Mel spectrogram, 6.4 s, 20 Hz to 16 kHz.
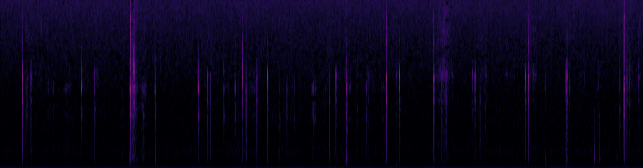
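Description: Long acrylic nails quickly scratch the plastic and metal-rimmed microphone capsules of a small handheld Tascam recorder with a plastic body. The result is a quiet run of sharp, dry clicks and scrapes, each dying away almost at once, brightest around 2 kHz and reaching high, over a faint low hum.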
